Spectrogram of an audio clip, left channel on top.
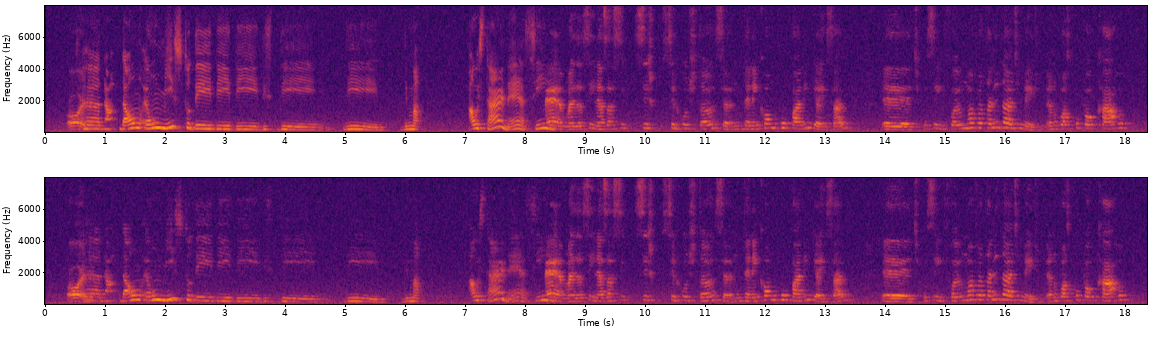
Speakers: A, in the centre; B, on the left.
A: Olha,
B: Ah, dá, dá um, é um misto de, de, de, de, de, de- de ma- mal-estar, né? Assim,
A: é, mas assim, nessa ci- ci- circunstância, não tem nem como culpar ninguém, sabe? É, tipo assim, foi uma fatalidade mesmo. Eu não posso culpar o carro,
